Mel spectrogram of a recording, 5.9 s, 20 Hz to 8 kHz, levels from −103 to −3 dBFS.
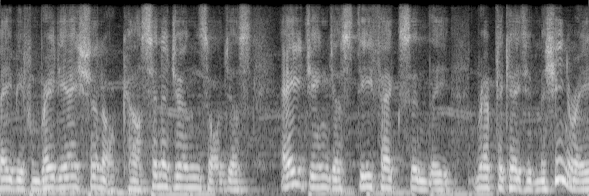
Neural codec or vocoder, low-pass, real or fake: vocoder, 44.1 kHz, 128 mel bands every 256 samples, BigVGAN v2; 7.2 kHz; fake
